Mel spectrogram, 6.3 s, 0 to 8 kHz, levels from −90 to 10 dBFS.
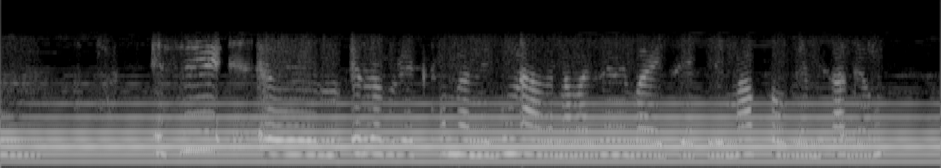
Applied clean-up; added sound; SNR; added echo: none; Wind instrument, woodwind instrument; -4 dB; none.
